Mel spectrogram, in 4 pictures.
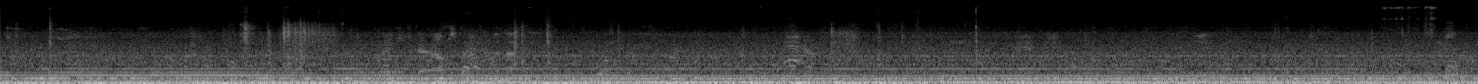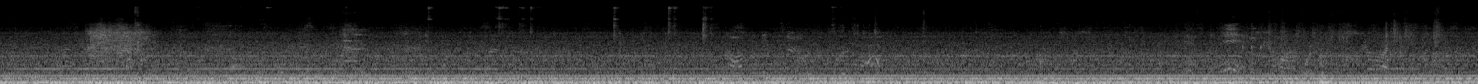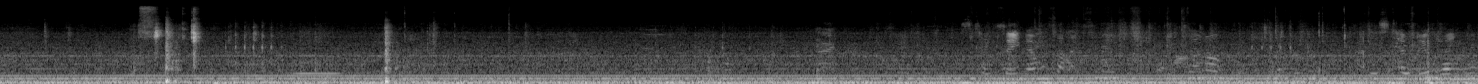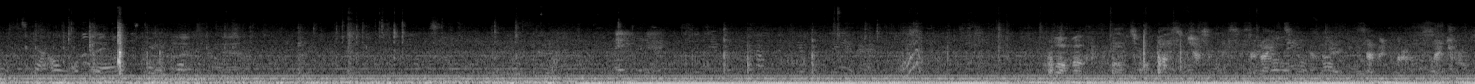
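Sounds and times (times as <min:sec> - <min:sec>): diesel train engine hum: 0:00.0 - 0:59.0
low train rumble: 0:00.0 - 0:59.0.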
